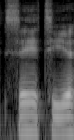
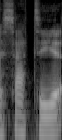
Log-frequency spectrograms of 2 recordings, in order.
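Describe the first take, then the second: First: "satyr" with a long first vowel, SAY-teer; long-vowel pronunciation. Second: "satyr" with a short first vowel, SAT-ee-uh; short-vowel pronunciation. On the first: Unsure of the name, trying "satyr" as SAY-tee-uh. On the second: Unsure of the name, trying "satyr" as SAT-ee-uh. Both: Real, not acted. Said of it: "how do you pronounce it".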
